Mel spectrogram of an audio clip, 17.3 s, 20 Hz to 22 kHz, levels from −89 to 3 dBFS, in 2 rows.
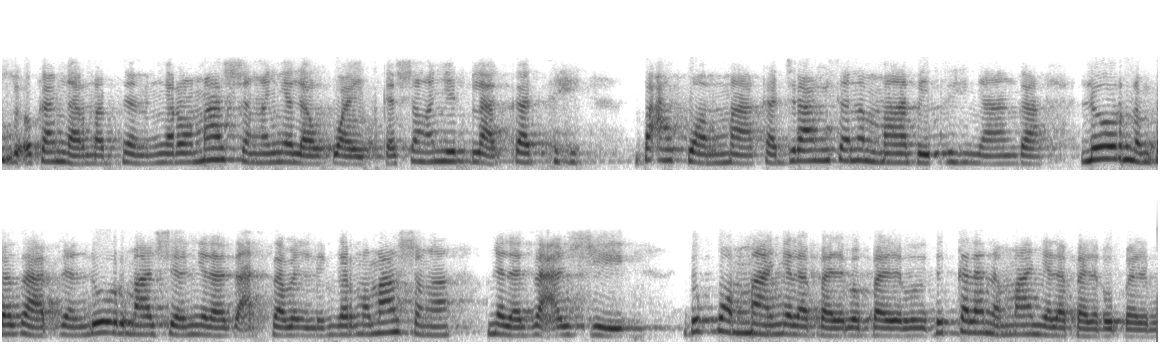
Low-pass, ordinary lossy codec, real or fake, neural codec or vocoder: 5.4 kHz; Opus, 16 kbps; fake; codec, 16 kHz, 4 kbps, FreqCodec, larger model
